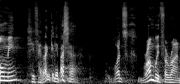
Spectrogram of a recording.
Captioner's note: speaking spanish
